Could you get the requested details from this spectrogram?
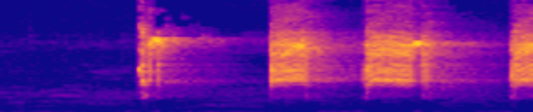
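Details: Black francolin (kala teetar) giving a loud grating phrase: a short whistled note, then harsh, drawn-out buzzy notes in quick succession.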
